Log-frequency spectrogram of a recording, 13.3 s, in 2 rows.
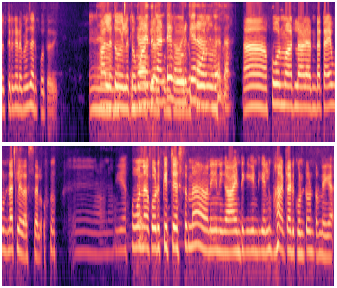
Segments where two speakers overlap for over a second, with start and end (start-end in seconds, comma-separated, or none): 2.1-4.2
